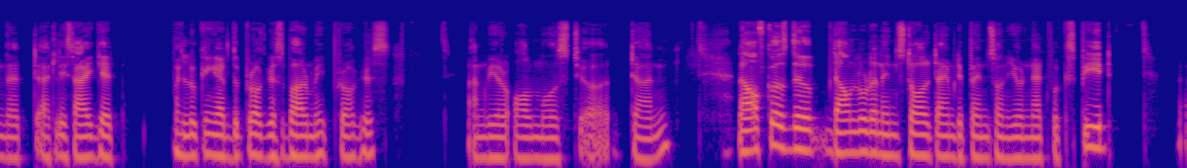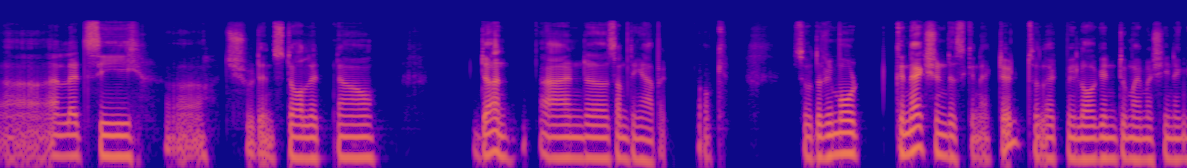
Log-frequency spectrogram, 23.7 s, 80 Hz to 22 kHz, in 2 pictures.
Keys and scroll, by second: 16.3 Return, 16.3 typing, 17.5-18.1 typing.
